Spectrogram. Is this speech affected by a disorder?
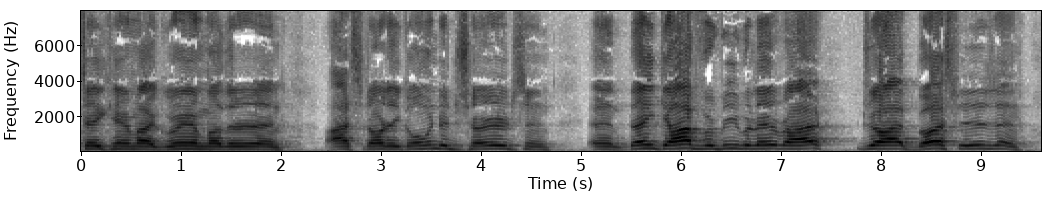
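Yes: cerebral palsy; delayed development.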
